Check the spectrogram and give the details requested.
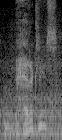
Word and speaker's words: Heracles: you doing there that thing with your voice heracles yeah that that is how it's supposed to be pronounced seems like a loving word but it's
